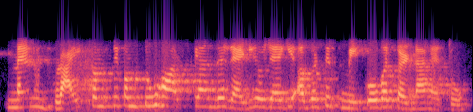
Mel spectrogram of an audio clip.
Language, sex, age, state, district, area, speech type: Hindi, female, 18-30, Rajasthan, Jodhpur, urban, conversation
